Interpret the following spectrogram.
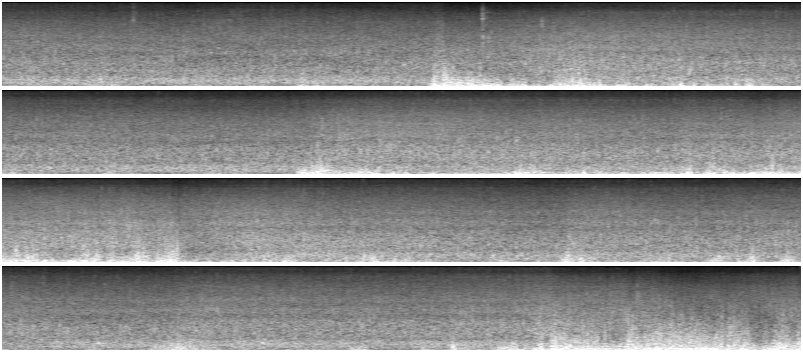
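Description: Creek water spilling over a rock ledge in a steady rush, with gusts of wind buffeting the microphone about four seconds in, again from about eleven to eighteen seconds, and near the end.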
